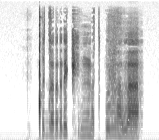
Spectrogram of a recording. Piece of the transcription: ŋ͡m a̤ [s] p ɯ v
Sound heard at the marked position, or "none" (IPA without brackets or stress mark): t͡s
